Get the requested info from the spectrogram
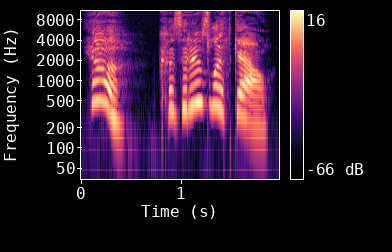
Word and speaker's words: Lithgow: And just so we have it all set and straight before we get started, it's pronounced Lithgow.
